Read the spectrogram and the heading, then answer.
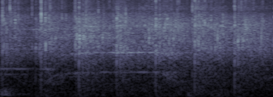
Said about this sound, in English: You guys ready for it? Clap your hands if you're ready.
